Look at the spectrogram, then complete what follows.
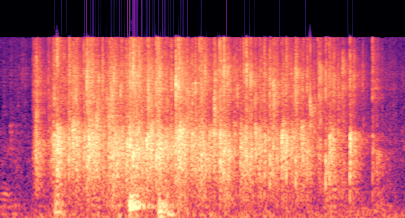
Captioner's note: applause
